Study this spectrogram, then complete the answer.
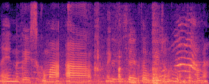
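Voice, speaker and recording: A fairly high-pitched woman at a moderate pace, very wide pitch swings, noticeable background noise behind her. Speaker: vlogger. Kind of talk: vlog voiceover narration. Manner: casual, chatty.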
